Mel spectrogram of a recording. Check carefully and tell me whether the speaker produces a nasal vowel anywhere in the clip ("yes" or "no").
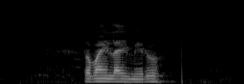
yes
